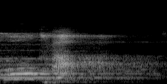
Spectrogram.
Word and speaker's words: পূষা: এই দেখুন, এই স্বস্তি বাচনে মন্ত্রটা আছে স্বস্তি ন পূষা, মানে মূর্ধন্য স আকার, কিন্তু এখানে উচ্চারণ হবে স্বস্তি ন পোখা। লেখা আছে স, কিন্তু উচ্চারণ করতে হবে খ।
